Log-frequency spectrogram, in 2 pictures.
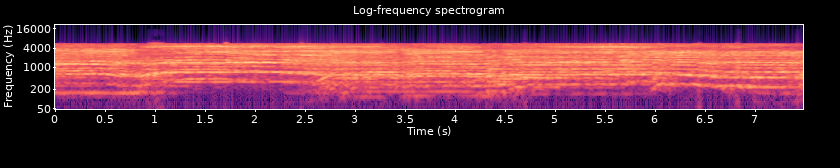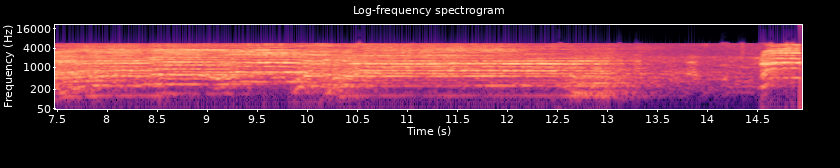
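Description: A group of men singing a church chant together through handheld microphones, with long held notes. The singing dies down briefly near the end.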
